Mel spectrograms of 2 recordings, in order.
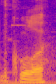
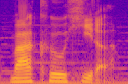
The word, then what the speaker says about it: Makuhita: Makuhita is how to pronounce his name.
